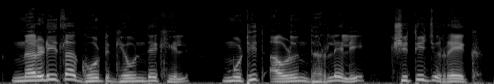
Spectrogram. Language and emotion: Marathi, neutral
